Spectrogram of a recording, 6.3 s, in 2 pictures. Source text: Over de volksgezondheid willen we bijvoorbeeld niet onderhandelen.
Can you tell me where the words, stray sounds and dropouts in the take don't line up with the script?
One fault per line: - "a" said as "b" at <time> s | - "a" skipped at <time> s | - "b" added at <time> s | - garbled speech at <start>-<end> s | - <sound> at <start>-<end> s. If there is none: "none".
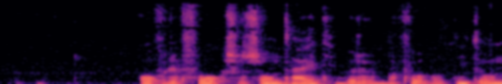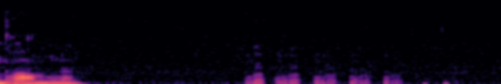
- laugh at 4.7-5.7 s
